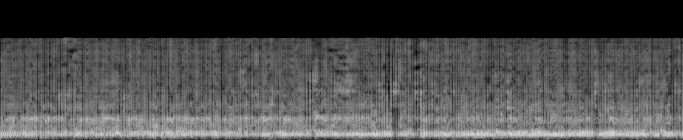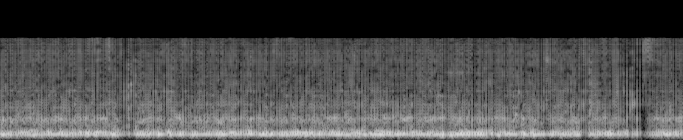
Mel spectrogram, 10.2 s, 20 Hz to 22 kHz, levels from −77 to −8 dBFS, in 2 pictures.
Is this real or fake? fake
